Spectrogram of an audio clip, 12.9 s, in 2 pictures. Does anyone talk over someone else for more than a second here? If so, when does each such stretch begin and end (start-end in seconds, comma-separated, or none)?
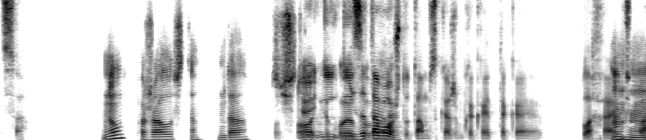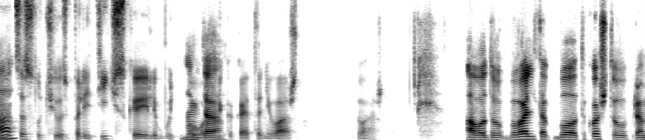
2.7-4.0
